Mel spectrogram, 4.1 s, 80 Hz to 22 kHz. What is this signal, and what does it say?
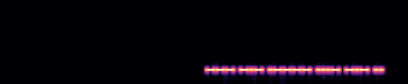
Morse code, heard as a keyed tone, about 53 wpm, 700 Hz. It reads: OK1VKI
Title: DXCC-100 Call Signs - 6 Characters - Repeated 2x - 50wpm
